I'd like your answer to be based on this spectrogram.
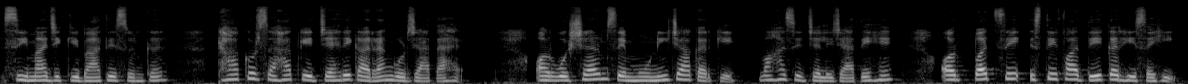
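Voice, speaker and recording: A woman's voice: medium pitch, a little slow, warm tone, no room sound, clean studio sound. A woman narrating a cartoon story from a script.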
